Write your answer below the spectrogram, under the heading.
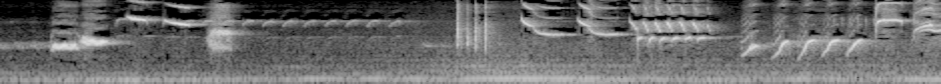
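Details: Rolling 'ngeroll' song of a lesser shortwing, the mountain tledekan: a rising whistled slur, a long high stuttering trill, then quick buzzy chatters and a run of falling whistled notes.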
